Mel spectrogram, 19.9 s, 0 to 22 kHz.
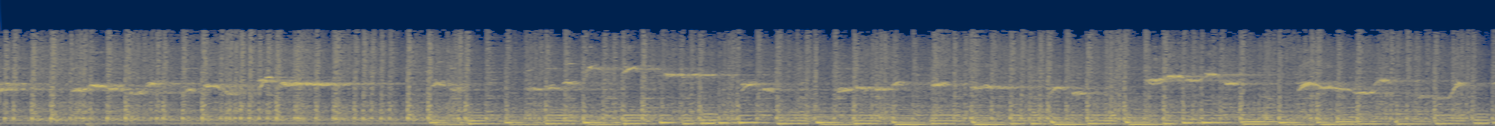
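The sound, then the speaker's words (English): The Colonel Bogey March, the theme of the 1957 film The Bridge on the River Kwai, whistled in bright, clear notes over a band accompaniment, with a steady oom-pah bass beat joining in after the first few seconds. “Alec Guinness in the top money-spinning Bridge on the River Kwai, which also breathed new life into the old Colonel Bogey March as a theme.”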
